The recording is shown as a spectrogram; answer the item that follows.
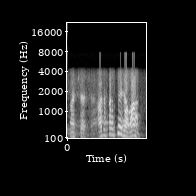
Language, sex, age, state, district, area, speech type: Kannada, male, 60+, Karnataka, Udupi, rural, conversation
